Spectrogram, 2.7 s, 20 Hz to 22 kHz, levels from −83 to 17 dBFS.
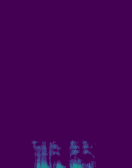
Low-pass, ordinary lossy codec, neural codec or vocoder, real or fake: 3.6 kHz; MP3, 16 kbps; codec, 44.1 kHz, 7.8 kbps, DAC; fake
